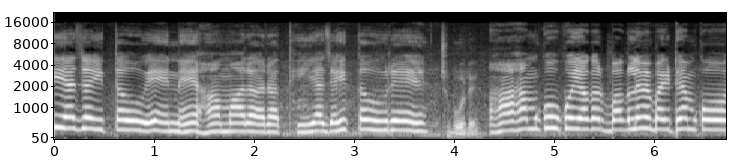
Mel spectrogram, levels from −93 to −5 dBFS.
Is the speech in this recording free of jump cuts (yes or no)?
no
